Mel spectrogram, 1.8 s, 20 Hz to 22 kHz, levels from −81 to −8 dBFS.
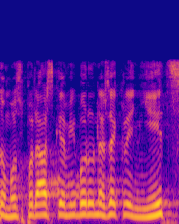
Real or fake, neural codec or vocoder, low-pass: fake; codec, 16 kHz, 16 kbps, FunCodec, trained on Chinese and English, 50 frames a second; 7.2 kHz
